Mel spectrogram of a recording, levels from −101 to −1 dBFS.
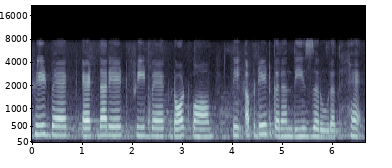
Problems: constant background noise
